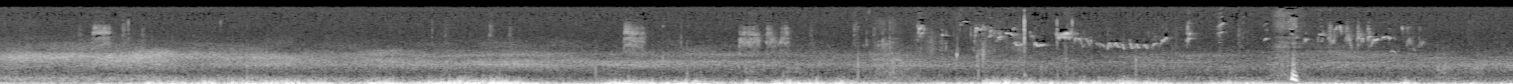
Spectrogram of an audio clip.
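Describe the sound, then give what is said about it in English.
Outdoor bird calls of an unidentified species: a few short, faint chirps and harsher caws scattered irregularly over a steady low rumble of wind and movement, with no talk. “I'm not sure what kind of birdie that is that's singing.”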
